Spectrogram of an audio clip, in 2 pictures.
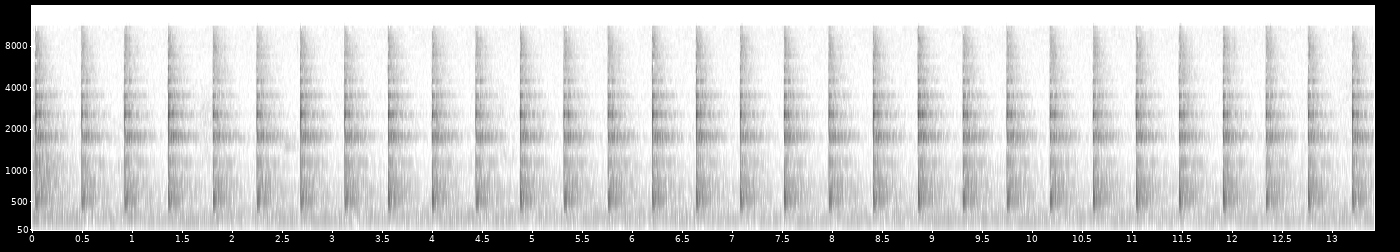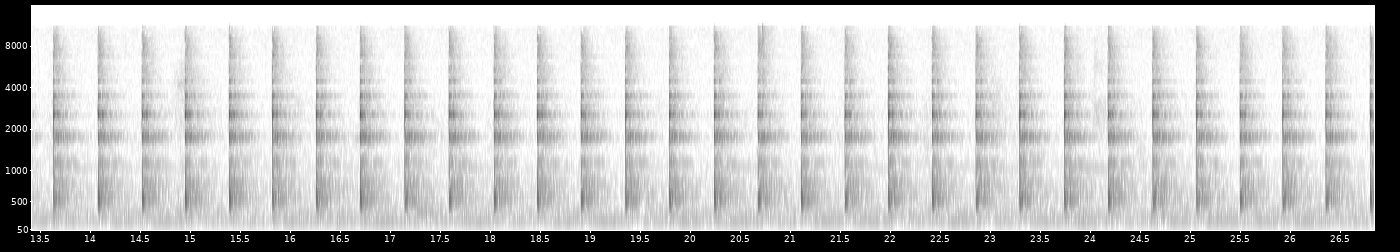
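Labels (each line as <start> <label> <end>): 0.1 Slow, rhythmic dripping of water from a leaking faucet, creating a damp and resonant ambiance. 9.3
11.6 Water drips slowly and rhythmically from a leaking faucet, creating a damp and resonant ambiance. 26.8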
